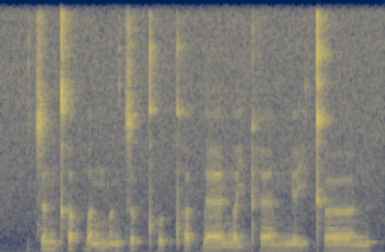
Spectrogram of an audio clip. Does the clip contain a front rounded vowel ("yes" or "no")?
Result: yes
